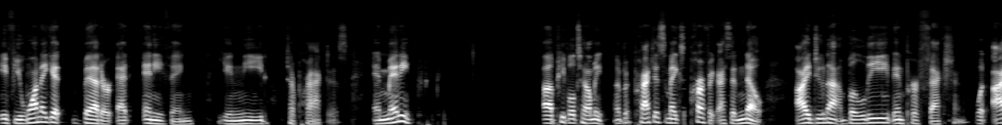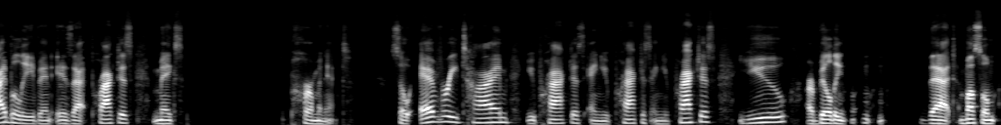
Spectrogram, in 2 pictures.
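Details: Man who identifies as a person who stutters; stuttering.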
